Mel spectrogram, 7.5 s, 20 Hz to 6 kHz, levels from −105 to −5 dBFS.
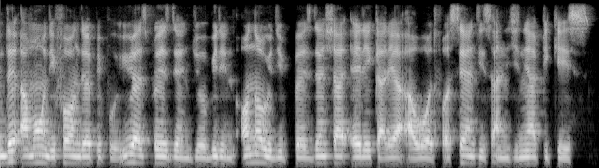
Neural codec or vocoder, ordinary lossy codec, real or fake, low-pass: none; none; real; 5.4 kHz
